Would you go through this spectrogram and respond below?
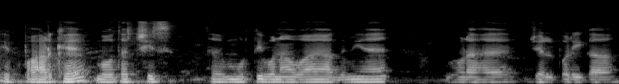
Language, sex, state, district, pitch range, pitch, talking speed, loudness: Hindi, male, Bihar, Bhagalpur, 115-120 Hz, 115 Hz, 155 wpm, -21 LUFS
